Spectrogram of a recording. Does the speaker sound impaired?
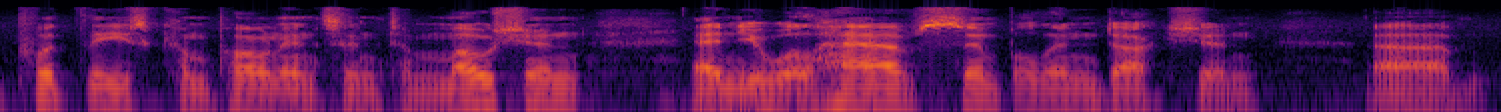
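No.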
